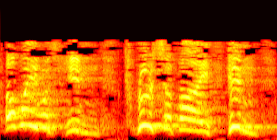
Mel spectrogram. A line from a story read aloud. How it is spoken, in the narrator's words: the crowd that cried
